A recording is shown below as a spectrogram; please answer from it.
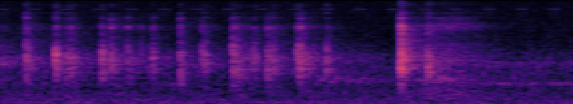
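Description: Quick run of computer keyboard key presses entering a short search word, about a dozen light clicks in an even rhythm ending in one firmer tap, close and fairly quiet with no talking.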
